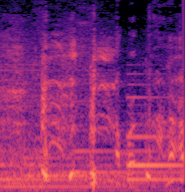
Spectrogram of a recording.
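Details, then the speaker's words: Two or three short, sharp acted coughs from an adult in a comedy coffee-shop skit, with music in the background; the cougher claims not to be sick, only choking on a drink; cough. "Yo, you know how disrespectful it is for you to be coughing?"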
